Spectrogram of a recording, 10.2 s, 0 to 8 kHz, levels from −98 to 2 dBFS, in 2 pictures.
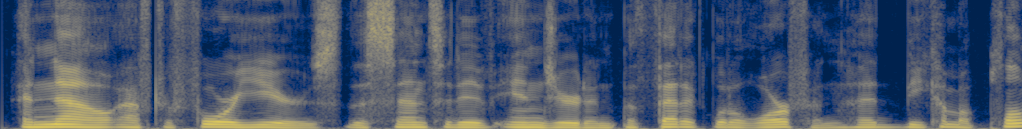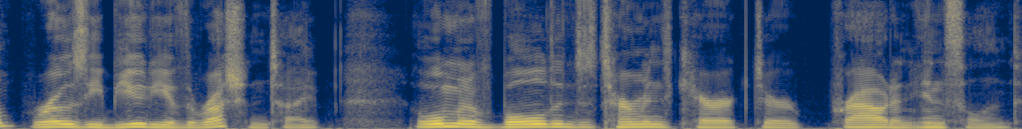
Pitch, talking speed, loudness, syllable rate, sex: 145 Hz, 190 wpm, -19 LUFS, 6.0 syllables/s, male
